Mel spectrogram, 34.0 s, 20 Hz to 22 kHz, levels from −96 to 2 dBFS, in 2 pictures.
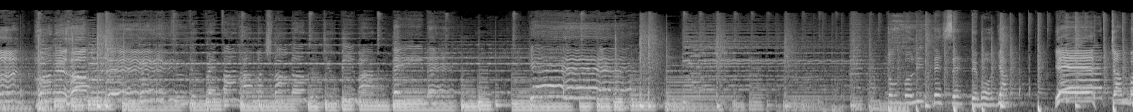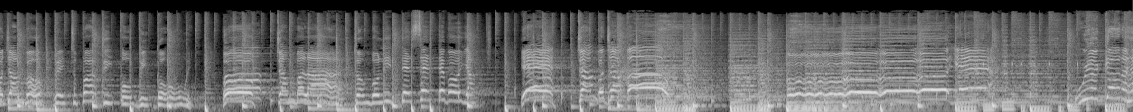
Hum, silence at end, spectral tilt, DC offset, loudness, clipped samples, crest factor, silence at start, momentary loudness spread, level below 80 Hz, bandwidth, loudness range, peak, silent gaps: none; 0 s; -4.5 dB/octave; under 0.1%; -18 LUFS; under 0.1%; 16 dB; 0 s; 12 LU; -30 dBFS; 16 kHz; 8 LU; -4 dBFS; none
